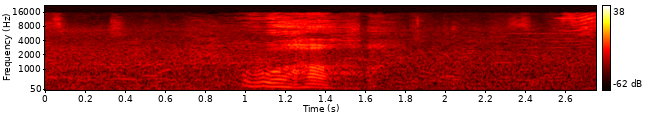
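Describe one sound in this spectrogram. A young man answers with a short sound.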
